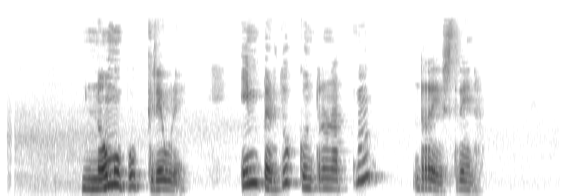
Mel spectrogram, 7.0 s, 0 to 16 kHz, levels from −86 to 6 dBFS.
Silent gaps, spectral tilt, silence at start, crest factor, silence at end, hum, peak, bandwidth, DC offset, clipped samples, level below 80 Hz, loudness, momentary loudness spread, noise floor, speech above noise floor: none; -6.5 dB/octave; 1 s; 22 dB; 1.1 s; none; -8 dBFS; 11 kHz; under 0.1%; under 0.1%; -84 dBFS; -27 LUFS; 16 LU; -78 dBFS; 52 dB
